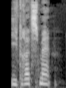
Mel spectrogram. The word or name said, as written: idrætsmand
